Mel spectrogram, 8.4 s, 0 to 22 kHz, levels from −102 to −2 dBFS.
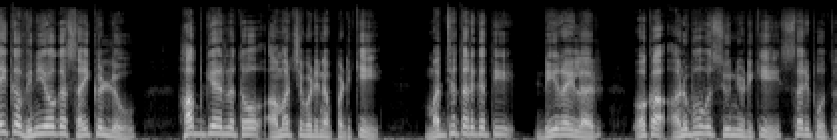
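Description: Nothing in this recording reveals any technical fault.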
